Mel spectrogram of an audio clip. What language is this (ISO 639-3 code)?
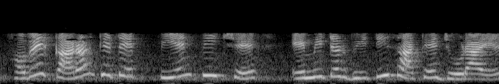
guj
